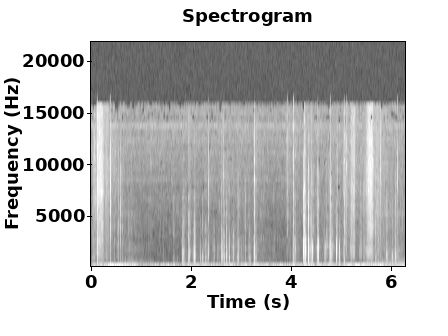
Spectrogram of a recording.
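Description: A metal nib pen scratches small strokes across a black paper sketchbook page lying flat. A series of short, dry, bright scratching strokes comes in quick irregular bursts over a steady low rumble.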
